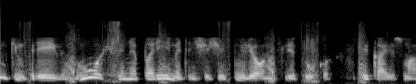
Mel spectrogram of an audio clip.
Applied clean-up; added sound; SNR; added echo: neural mask model RNNoise.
